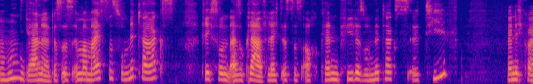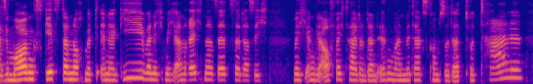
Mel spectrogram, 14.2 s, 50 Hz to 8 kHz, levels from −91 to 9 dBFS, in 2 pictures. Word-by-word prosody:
Mhm, 235 +5 0
gerne. 185 -2 +1
Das 185 +2 -4
ist 205 - 0
immer 215 0 0
meistens 245 +4 +2
so 220 - -5
mittags 250 +1 0 0.4
kriege 230 - +2
ich 225 -1 -3
so 220 - 0
'n 205 - +1
also 190 +1 +2
klar, 185 -5 +6
vielleicht 190 +2 -3
ist 195 0 -2
das 200 +1 -3
auch - - -8
kennen 215 0 0
viele 230 +2 +1
so 190 -3 -7
'n 190 - -4
Mittags 235 +1 -1
äh, 200 - -8
Tief. 345 +11 -2 0.6
Wenn 205 +2 +2
ich 210 -2 -1
quasi 205 -1 0
morgens 225 +4 +6
geht's 235 +1 +6
dann 225 -1 +5
noch 220 0 +3
mit 205 -2 -4
Energie, 240 +7 -1
wenn 225 -1 +3
ich 210 -1 -3
mich 205 -1 -5
an 205 - -2
Rechner 215 +1 0
setze, 205 0 -1
dass 185 -1 -5
ich 185 +1 -10 0.3
mich 205 -1 -4
irgendwie 200 -1 -3
aufrechthalte 210 -2 -1
und 190 - -8
dann 185 0 -3
irgendwann 205 -2 -4
mittags 200 +1 -4
kommt 200 -1 -6
so 180 -1 -3
der 165 0 -3
totale 235 +9 -3
210 Hz, 225 wpm, -24 LUFS, 195-230 Hz, 0.6 s, klar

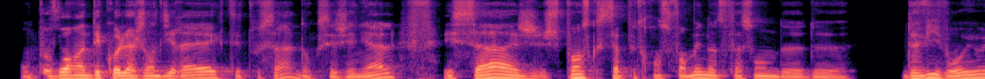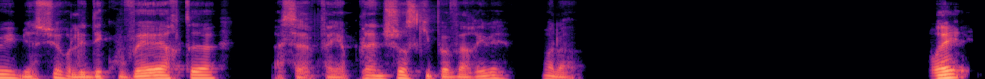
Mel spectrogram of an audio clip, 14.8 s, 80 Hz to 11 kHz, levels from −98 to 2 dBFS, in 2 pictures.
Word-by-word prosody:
On 95 - -7
peut 95 - -5
voir 125 +4 +5
un 120 - +5
décollage 120 -2 +4
en 115 - +3
direct 130 +4 +1
et 105 - -7
tout 110 - -16
ça, 155 - -5
donc 100 -8 -7
c'est 95 - -4
génial 105 - 0 0.3
et 105 - -2
ça, 125 +4 +5
j 110 0 -2
je - - -4
pense 145 -1 +4
que - - -10
ça - - 0
peut - - -11
transformer 110 +1 -1
notre 120 -3 +1
façon 110 0 -2
de 95 -3 -2
de 85 -1 -5 0.4
de 115 +3 +2
vivre. 120 -2 +3
Oui, 125 +4 +4
oui, 145 -1 +1
bien 95 -6 -4
sûr, 100 +6 -4
les 90 0 -1
découvertes. 110 +7 0 0.6
Ça - - -6
enfin 90 - -10
il - - -5
y - - -6
a 85 - -8
plein 120 +6 -5
de 110 - -2
choses 120 -1 -1
qui - - -6
peuvent 95 -3 -5
arriver. 105 +6 -5 0.2
Voilà. 95 -6 -7 2.6
Ouais. 140 +5 +6
115 Hz, 190 wpm, -24 LUFS, 100-125 Hz, 2.6 s, Ouais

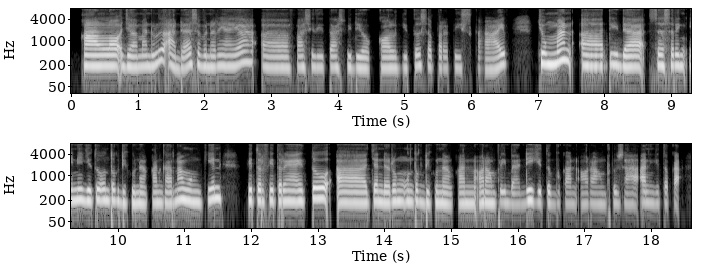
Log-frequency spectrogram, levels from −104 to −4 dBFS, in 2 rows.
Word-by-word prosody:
kalau 195 0 +5
zaman 185 0 0
dulu 240 +8 0
ada 175 +2 -1
sebenarnya 190 -1 -2
ya, 225 +5 0 0.2
eee, 175 -1 -2
fasilitas 180 -1 -6
video 170 -2 -2 0.2
call 170 0 -1
gitu 180 +3 -6
seperti 170 -2 -9
Skype. 160 +6 -3 0.5
Cuman, 230 +5 +6 0.2
eee, 190 -1 +3
tidak 185 -4 +2
sesering 195 0 -1
ini, 200 +1 +3
gitu, 195 +1 +3
untuk 195 -2 +1
digunakan 170 0 -2
karena 190 +5 +2
mungkin 200 +4 +2 0.4
fitur-fiturnya 190 -1 +2
itu, 225 +3 +5 0.2
eee, 170 0 +1
cenderung 180 0 +1
untuk 185 0 -2
digunakan 165 -1 -2 0.2
orang 170 -1 +1
pribadi 170 +2 -2
gitu, 170 -1 -4
bukan 160 0 -12
orang 160 -1 -11
perusahaan, 165 +1 -7
gitu, 165 0 -12
Kak. - - -5
180 Hz, 120 wpm, -23 LUFS, 170-195 Hz, 0.5 s, Cuman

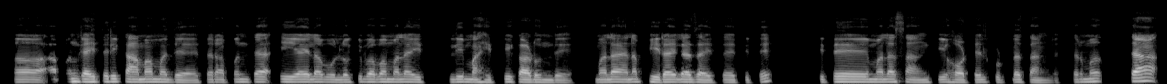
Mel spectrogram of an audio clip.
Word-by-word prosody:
अ, - - -2
आपण 115 +3 -1
काहीतरी 130 +1 +3
कामामध्ये 115 -3 +2
आहे 100 - -3
तर 110 0 -4
आपण 115 +2 -3
त्या 120 -1 +2 0.2
एआयला 120 0 +3
बोललो, 110 -1 -1
की 125 - -6
बाबा 120 0 +2
मला 120 0 +1
इथली 115 +1 -3
माहिती 110 +1 -1
काढून 105 -2 +3
दे. 100 -2 -4 0.3
मला 110 +2 +2
आहे 115 -1 +3
ना 120 - 0
फिरायला 115 0 +4
जायचंय 105 -1 -1
तिथे 120 +7 -5
तिथे 120 -4 0
मला 120 0 +2
सांग, 105 -3 -3
की 115 - -2
हॉटेल 110 0 -1
कुठलं 110 +1 -4
चांगलं 95 -3 -6
आहे. - - -18 0.2
तर - - -4
मग 135 +3 +1 0.3
त्या 155 +3 +7
115 Hz, 175 wpm, -25 LUFS, 110-120 Hz, 0.3 s, त्या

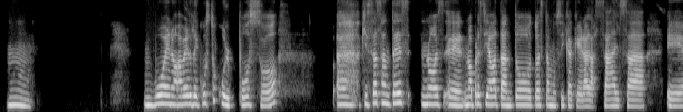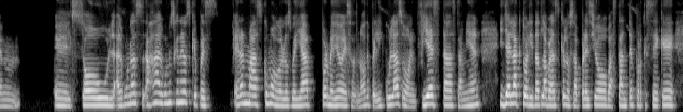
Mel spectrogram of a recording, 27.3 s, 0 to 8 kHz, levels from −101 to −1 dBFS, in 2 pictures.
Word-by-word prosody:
Mm. 200 -4 +1 2.2
Bueno, 220 +2 +2
a 210 - +1
ver, 225 +1 +2
de 220 - +3
gusto 250 +10 -7
culposo. 205 +1 -1 1.2
Ah, 215 -2 -1
quizás 255 +5 -1
antes, 255 - +1 0.2
no 220 -1 +1
es 220 0 -4
eh, 190 -2 0
no 205 0 +2
apreciaba 220 -1 +1
tanto 200 0 +1
toda 200 0 0
esta 200 +1 -5
música 185 -1 -2
que 170 - -6
era 170 +1 0
la 160 -1 -3
salsa, 175 -2 -3 0.4
em, 175 +2 -6 0.7
el 185 -2 -1
soul, 195 -1 +4
algunos, 230 +7 -1
ajá, 255 +6 0
algunos 255 0 -1
géneros 275 0 0
que, 225 -4 -2
pues, 195 -3 -4 0.3
eran 240 +4 +1
más 225 -2 +2
como 230 -5 0
los 185 0 -1
veía 200 +2 +1 0.2
por 220 0 +1
medio 195 0 +2
de 190 - +2
eso, 175 -3 -8
¿no?, 170 +5 -7
de 205 - -5
películas 200 +7 0
o 180 -4 -2
en 155 -1 -10
fiestas 205 -2 +3
también, 190 +6 -2 0.4
y 220 -3 +1
ya 240 - +8
en 235 - +3
la 245 - +8
actualidad, 205 -5 +2
la 210 -1 +3
verdad 190 -1 +2
es 190 - -17
que 215 - -2
los 195 -3 -3
aprecio 190 +2 0
bastante, 185 +2 -2
porque, 185 -2 -8
sé 180 -1 -3
que, 195 -1 0
200 Hz, 140 wpm, -22 LUFS, 185-220 Hz, 2.2 s, ya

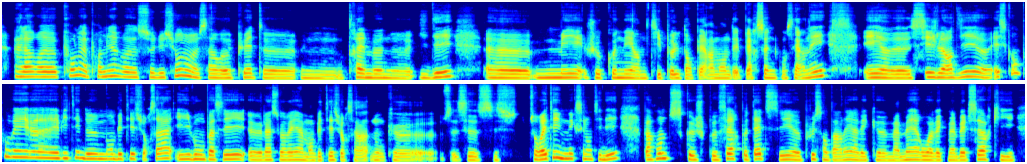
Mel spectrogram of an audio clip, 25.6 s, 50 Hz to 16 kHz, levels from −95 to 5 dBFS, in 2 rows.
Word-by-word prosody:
Alors, 230 -1 +2
heu, 225 0 +3
pour 275 - -1
la 280 -3 0
1re, 240 +1 -2
heu, 215 -2 +1
solution, 205 +4 0
ça 185 0 -2
aurait 175 0 +2
pu 175 +3 -5
être, 190 -2 -4
heu, 165 -2 0
u - - -7
une 160 -2 -5
très 195 +1 +3
bonne, 175 -2 +1
heu, 160 -2 -5
idée, 200 +8 +3 0.4
heu, 170 -2 +4
mais 185 0 +2
je 180 - -4
connais 175 0 0
un 160 -1 -2
petit 165 +1 -4
peu 165 0 -2
le 170 +1 0
tempérament 155 +1 -2
des 160 - -2
personnes 170 -2 -1
concernées 170 - 0 0.5
et 185 0 +3
heu, 170 -1 +3
si 205 +5 +1
je 195 - 0
leur 190 0 +4
dis, 220 +6 +1
heu: 190 -5 +1
«Est-ce 225 +1 -2
qu'on 400 -1 -4
pourrait, 300 -5 0
heu, 270 -2 +2
éviter 250 +2 0
de 225 -2 +3
m'embêter 215 +1 0
sur 220 - -7
ça?», 235 +2 +1
ils 205 +1 0
vont 205 -1 +2
passer, 200 +1 +2
heu, 170 0 0
la 175 +1 0
soirée 175 0 -1
à 175 - 0
m'embêter 160 +1 -3
sur 155 -2 -5
ça 150 -1 -4
donc 165 -2 -7
heu, 165 +9 -4
c'est - - -8
c'est 165 0 -3
c'est 165 +1 -7
su 165 - -9 0.2
ça 195 - 0
aurait 195 +2 +8
été 275 - 0
une 245 -4 +5
excellente 210 -3 -3
idée. 200 +6 +1 0.3
Par 185 0 0
contre 240 +2 +2
ce 240 - -6
que 195 - +1
je 180 - -6
peux 175 - -2
faire, 225 +5 +1
peut-être, 215 +4 +1
c'est, 190 -4 -1
heu, 170 -2 +2
plus 200 +4 -3
en 175 - -1
parler 165 +2 -2
avec, 165 -2 -3
heu, 160 -1 -1
ma 155 0 -3
mère 180 +2 0
ou 175 - +3
avec 165 -1 0
ma 165 -1 -1
belle-sœur 180 +4 +1
qui, 160 -4 -5
185 Hz, 210 wpm, -23 LUFS, 170-220 Hz, 0.5 s, aurait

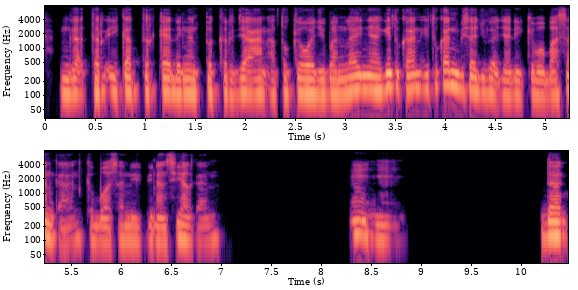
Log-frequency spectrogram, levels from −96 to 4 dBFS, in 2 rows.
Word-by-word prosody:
nggak 110 -1 -1
terikat 120 0 0
terkait 120 0 +1
dengan 110 0 +2
pekerjaan 110 -1 -1
atau 105 +1 -5
kewajiban 110 -1 +2
lainnya 130 0 +4
gitu 150 +2 +5
kan, 135 +2 +2
itu 135 +1 -4
kan 165 0 +3
bisa 130 -2 +1
juga 115 -4 -2
jadi 105 -1 -2
kebebasan 105 +3 0
kan? 95 +5 -9
Kebebasan 100 0 -4
di 100 0 -5
finansial 100 +1 -1
kan? 100 +3 -11 1.3
Mhm. 110 -6 -3 1.4
Dan 125 +1 +5
110 Hz, 130 wpm, -23 LUFS, 105-125 Hz, 1.4 s, gitu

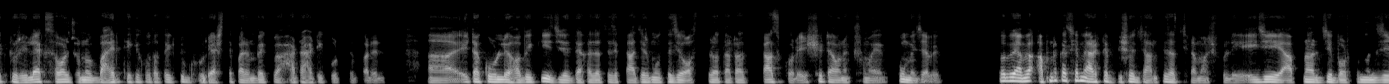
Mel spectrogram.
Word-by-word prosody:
একটু 120 0 -6
রিলাক্স 115 +3 +2
হওয়ার 115 0 +4
জন্য 105 0 +3
বাহির 105 +2 +1
থেকে 105 +1 -4
কোথাও 105 -2 -5
থেকে 110 -2 -3
একটু 120 0 -4
ঘুরে 95 +1 -3
আসতে - - -10
পারেন 100 -3 -1
বা - - -2
একটু - - -13
হাঁটাহাঁটি - - -5
করতে - - -13
পারেন। - - -9 0.5
আ - - -2 0.3
এটা 120 +1 +2
করলে 115 -2 +6
হবে 110 +2 +2
কি 145 - +4
যে, 105 - +2
দেখা 95 +1 -2
যাচ্ছে 100 +2 -3
যে - - -6
কাজের 100 +2 0
মধ্যে 105 +2 -1
যে - - +4
অস্থিরতাটা 100 0 -4 0.2
কাজ 110 0 +1
করে, 90 0 -6
সেটা 125 -4 -2
অনেক 95 -1 -3
সময় 95 0 -7 0.2
কমে 105 -7 +3
যাবে। - - -6 0.6
তবে 160 +1 +6
আব 150 - +7 0.2
আপনার 170 +1 0
কাছে 180 - +2
আমি 170 - +6
আরেকটা 120 -1 +2
বিষয় 125 -4 +1
জানতে 95 +5 -4
চাচ্ছিলাম 105 -3 -3
আসলে 85 -1 -10 0.2
এই 110 - +1
যে 120 - +7 0.2
আপনার 110 +3 +2
যে 115 - +4
বর্তমানে 105 +1 +2
যে - - +4
105 Hz, 230 wpm, -22 LUFS, 100-115 Hz, 0.6 s, আব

